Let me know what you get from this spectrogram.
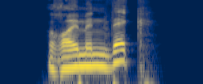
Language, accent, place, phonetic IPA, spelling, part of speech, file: German, Germany, Berlin, [ˌʁɔɪ̯mən ˈvɛk], räumen weg, verb, De-räumen weg.ogg
- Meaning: inflection of wegräumen: 1. first/third-person plural present 2. first/third-person plural subjunctive I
